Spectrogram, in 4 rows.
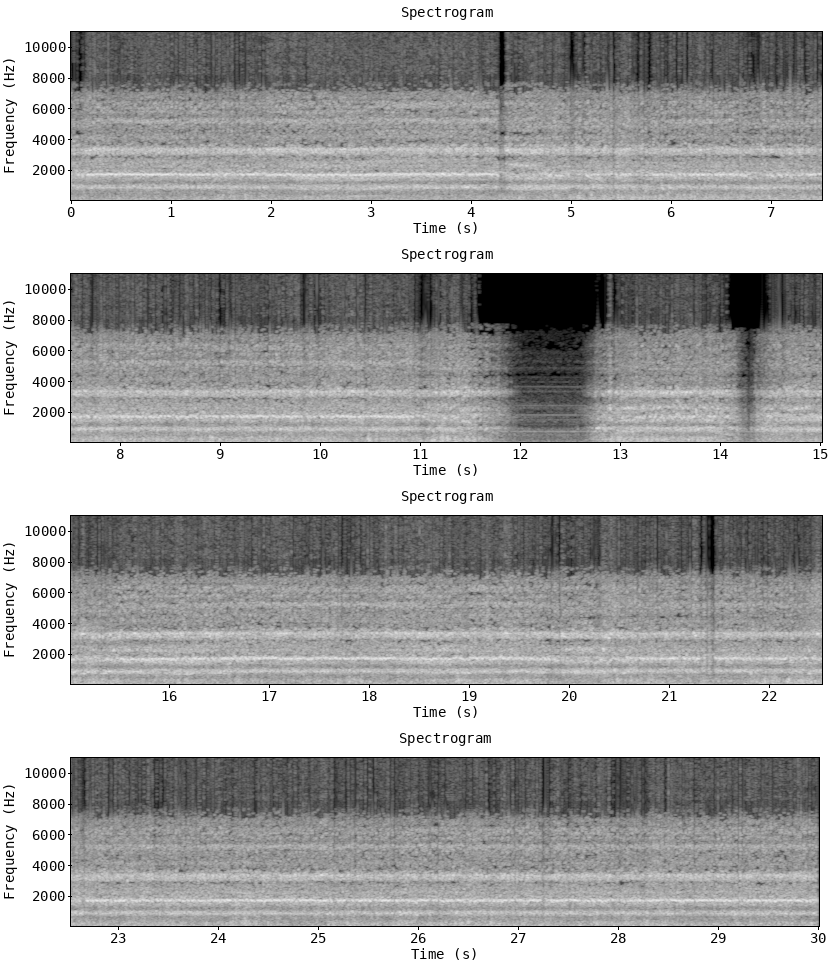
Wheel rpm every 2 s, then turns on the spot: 230, 220, 230, 230, 230, 180, 100, 180, 230, 220, 230, 230, 230, 230, 230.
none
